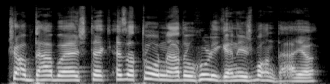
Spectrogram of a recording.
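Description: A man voicing a loud, quarrelsome outlaw in an audiobook, shouting high and hard. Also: level tone, clean tone.

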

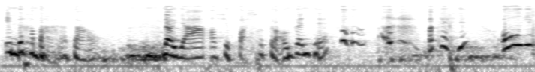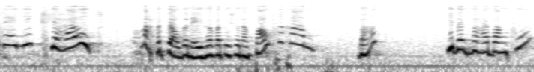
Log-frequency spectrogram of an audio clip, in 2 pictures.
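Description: An actress playing a chatty, gossiping office secretary in a 1960s radio comedy, exclaiming down the telephone. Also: female voice, on the high side, sing-song, unhurried, long pauses, warm tone. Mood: gossipy. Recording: dull old radio recording with faint hiss.

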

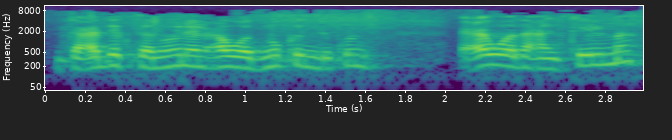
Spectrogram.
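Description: An Egyptian woman teaching a grammar class, her voice slightly husky as she races along at a quick clip. She keeps firing "what?" prompts at her students and waits for them to answer. The recording sounds dull and lo-fi. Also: medium pitch, steady tone. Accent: Egyptian Arabic. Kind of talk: Arabic grammar lesson with call-and-response questions.

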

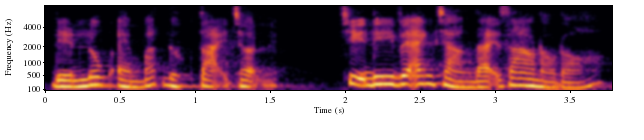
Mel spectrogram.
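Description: In audiobook dialogue, a woman with a husky, fairly low voice and lively intonation plays a nosy, blunt young woman. The character is pushy, pestering and quick to scold.

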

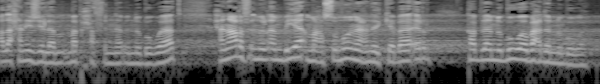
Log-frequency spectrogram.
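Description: Levantine male teacher in a mosque, bright and energetic, quizzes the class; roomy hall reverb. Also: fairly high pitch, very fast. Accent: Levantine Arabic. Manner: animated, acts out little scenes and asks the class questions. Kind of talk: classroom religious lesson. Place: large echoey mosque hall.

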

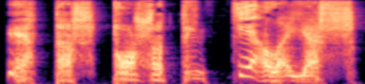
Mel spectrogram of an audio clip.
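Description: Reader doing a squeaky panicky lemon tree guy, shrieks way up high, dry sound. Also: animated, unhurried, no echo. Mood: alarmed. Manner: shrill, frantic, often shouting or hissing. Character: fussy male lemon tree, anxious and scolding. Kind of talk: children's audiobook reading.

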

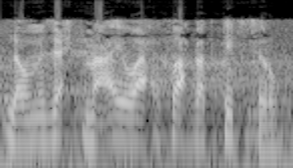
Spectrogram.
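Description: A man preaching a sermon, impassioned, with loud exclamations and low asides, coughing now and then. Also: steady tone, rapid-fire, background noise. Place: large hall before a crowd. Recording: echoey hall, long reverb, faint ambience.

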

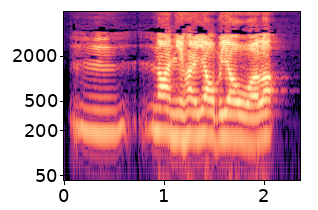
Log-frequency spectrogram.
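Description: A man's voice: high-pitched, steady tone, measured pace, a bit bright, pitched above the performer's own voice. A man putting on a sobbing young woman. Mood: plaintive. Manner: sobbing, whiny, demanding. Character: crying young woman scolding her commander.

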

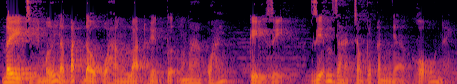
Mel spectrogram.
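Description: A man narrating a first-person ghost story with animated, dramatic delivery, in an echoey room with faint music behind. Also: on the low side, moderate pace.

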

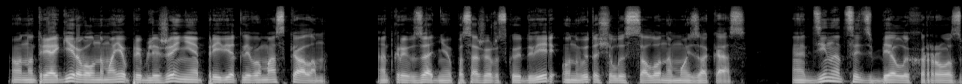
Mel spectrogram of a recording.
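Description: A man reading a first-person novel aloud as an audiobook narrator, steady and even. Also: on the low side, smooth, no echo, clean studio sound.

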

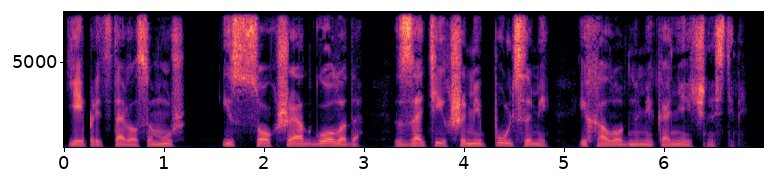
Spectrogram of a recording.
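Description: A man narrating an audiobook in a measured, ironic storytelling manner. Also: low-pitched, darkish tone, dry recording, clean studio sound.

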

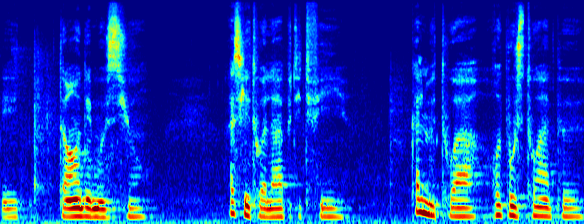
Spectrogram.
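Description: A woman's voice: very deep voice, steady tone, a little slow, a little mellow. An actress playing a soothing, motherly woman at the circus, heard from a little distance.

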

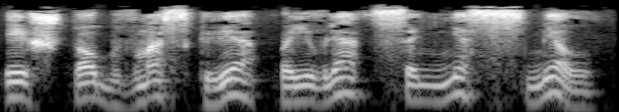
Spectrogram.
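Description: A man's voice: mid-range voice, animated, takes it slowly, fairly bright tone, husky, no echo, heavily acted. A man voicing a proud, capricious young lady who speaks haughtily and indignantly, in an audiobook.

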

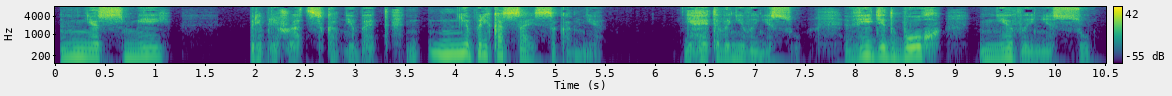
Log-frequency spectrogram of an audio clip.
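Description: Woman reading as an anguished, shouting husband. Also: deep voice, expressive, slow pace, slightly rough, heavily acted. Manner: pleading, crying out, raised voice. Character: anguished heartbroken husband, desperate and bitter.

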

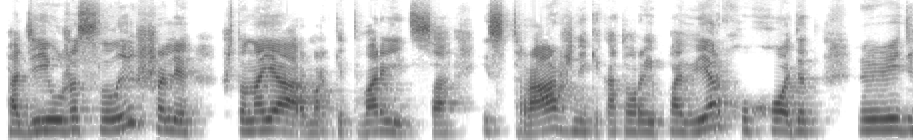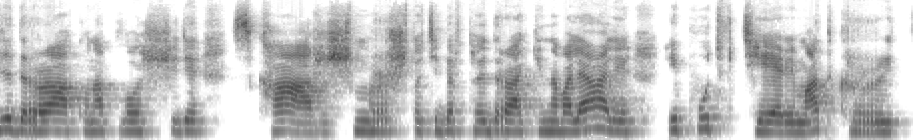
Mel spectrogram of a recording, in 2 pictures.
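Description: A woman voicing a grumpy, bossy male talking cat in an audiobook, with a gruff, scolding drawl. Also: mid-range voice, little pitch movement, measured pace, few pauses, a bit bright, lightly acted. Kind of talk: audiobook character voice.

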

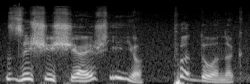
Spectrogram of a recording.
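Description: A man's voice: on the high side, drawn-out words, gravelly, mellow, a little hiss or hum, voice pushed up, full character voice. A man voicing a furious, tearful woman who shrieks insults at the lover who wronged her, in an audiobook. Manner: shrieking insults, then sobbing.

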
